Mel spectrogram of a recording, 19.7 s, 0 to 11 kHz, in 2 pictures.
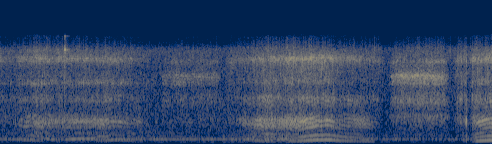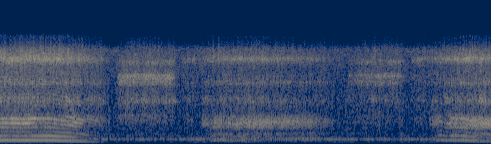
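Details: Man who claims he never snores: deep, rumbling, vibrating snores on each breath, about 14 breaths a minute, some with a tonal, droning quality.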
